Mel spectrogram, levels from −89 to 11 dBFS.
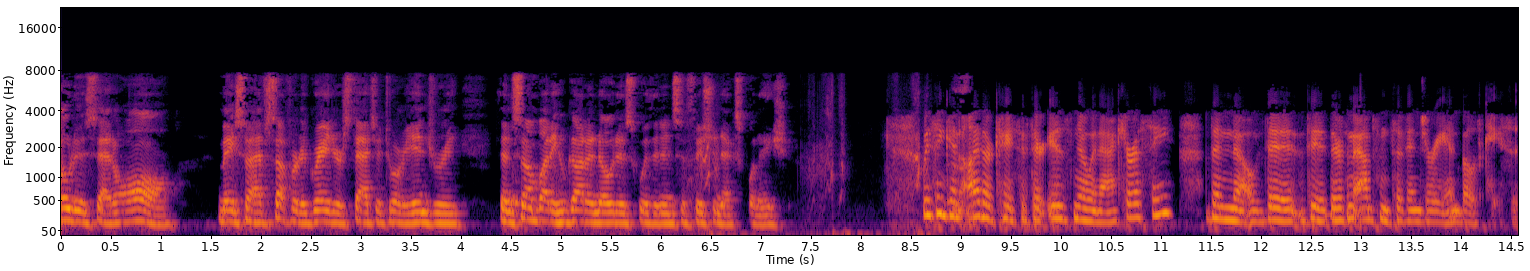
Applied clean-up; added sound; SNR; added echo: none; Zipper (clothing); 19 dB; none.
